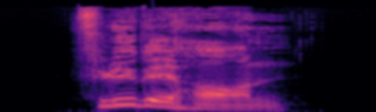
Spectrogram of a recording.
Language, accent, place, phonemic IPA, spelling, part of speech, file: German, Germany, Berlin, /ˈflyːɡl̩hɔʁn/, Flügelhorn, noun, De-Flügelhorn.ogg
- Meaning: A brass instrument resembling a cornet; a bugle with valves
